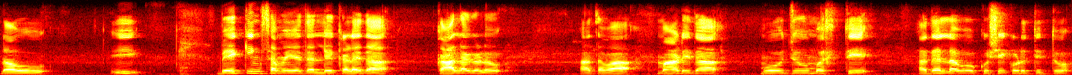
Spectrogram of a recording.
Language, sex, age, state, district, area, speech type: Kannada, male, 18-30, Karnataka, Mysore, rural, spontaneous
